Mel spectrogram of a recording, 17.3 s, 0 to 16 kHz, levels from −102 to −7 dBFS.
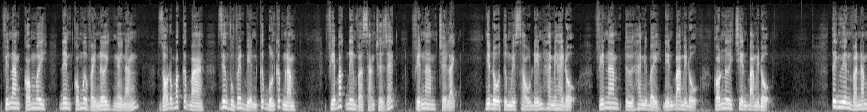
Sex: male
